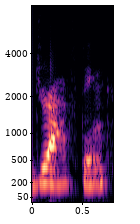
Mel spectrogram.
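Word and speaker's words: draughting: The drafting, pronounced drafting, so that in case someone doesn't know the British spelling, that's funny.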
